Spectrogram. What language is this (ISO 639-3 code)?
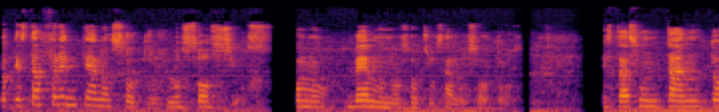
spa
